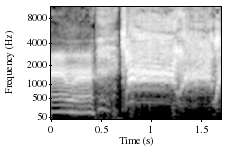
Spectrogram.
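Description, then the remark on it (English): A man's voice mimics black metal screaming: a harsh, strained groan that breaks off, then a long raspy, high shriek held loud to the end, with no words. “But you never know the fucking quality of it, because there's just some random jackass that can go something screaming and all that bullshit.”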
